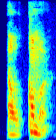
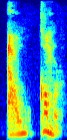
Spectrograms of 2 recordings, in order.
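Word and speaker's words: القمر: So because you have a moon letter, which is the Qaf, right, you're going to say Al with that sukoon on the top. You're going to stop by pronouncing the Al. Al-Qamar, Al-Qamar, okay?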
